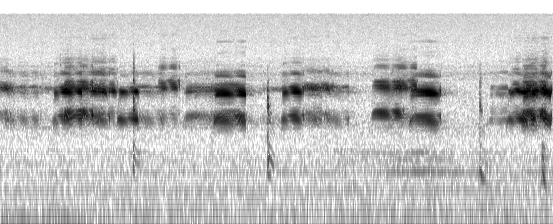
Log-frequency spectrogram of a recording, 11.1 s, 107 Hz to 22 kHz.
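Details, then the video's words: Tree frogs chirping at night after a warm rainy summer day: overlapping sustained trilled bursts of one to two seconds, stacked in bright bands, with several callers alternating and brief sharp clicks between. "Tree Frog Chorus After A Warm Rainy Day - 10 Hours Tree Frogs Chirping You To Sleep"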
